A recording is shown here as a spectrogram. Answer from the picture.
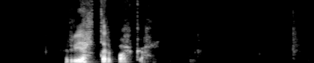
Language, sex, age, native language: Icelandic, male, 30-39, Icelandic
